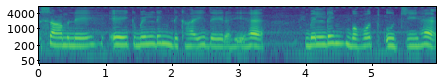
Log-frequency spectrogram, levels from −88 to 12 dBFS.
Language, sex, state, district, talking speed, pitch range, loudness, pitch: Hindi, female, Haryana, Rohtak, 110 wpm, 205-230 Hz, -17 LUFS, 215 Hz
